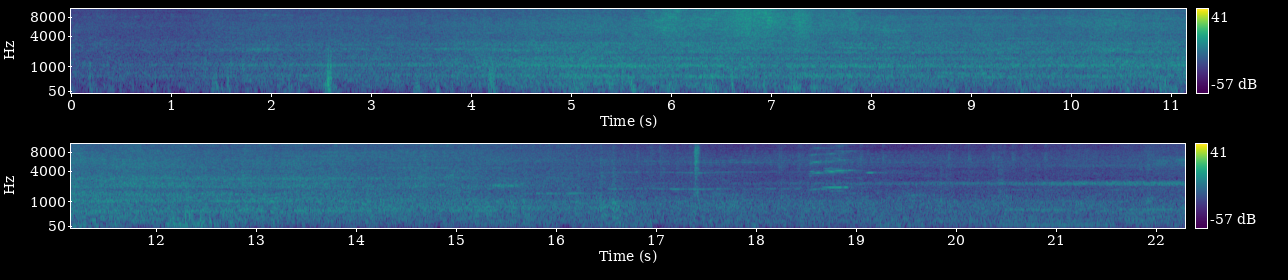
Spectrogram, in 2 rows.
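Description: N700-series Shinkansen train running slowly past, its wheels rumbling on the rails. The sound swells as the cars go by and eases off as the last car passes.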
